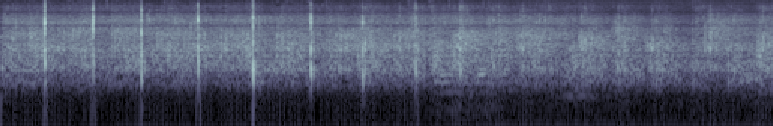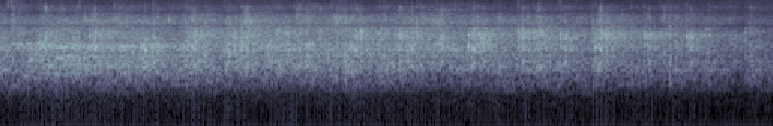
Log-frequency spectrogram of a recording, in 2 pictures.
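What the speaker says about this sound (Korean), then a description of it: "따뜻하게 박수" A few sharp separate claps at first, then a dense, steady wash of audience applause at a church worship service that swells and holds, fairly loud throughout.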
